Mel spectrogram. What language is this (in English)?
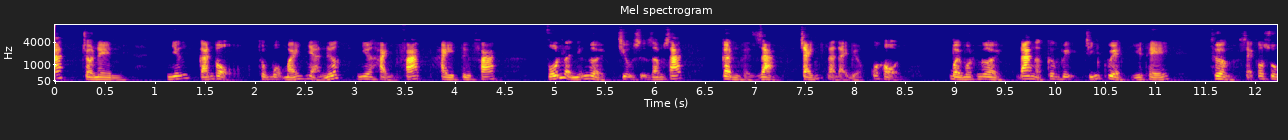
Vietnamese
